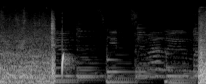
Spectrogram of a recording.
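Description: A short pop sound effect with a quick rising pitch about half a second in, followed by a brief stretch of light music.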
